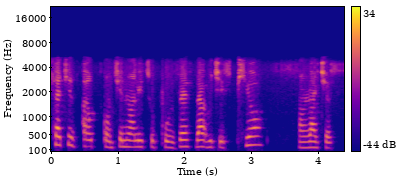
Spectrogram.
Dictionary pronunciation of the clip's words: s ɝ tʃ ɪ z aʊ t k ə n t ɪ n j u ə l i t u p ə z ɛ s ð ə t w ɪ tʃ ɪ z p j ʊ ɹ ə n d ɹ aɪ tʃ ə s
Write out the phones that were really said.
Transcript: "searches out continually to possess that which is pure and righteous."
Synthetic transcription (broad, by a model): s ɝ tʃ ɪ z aʊ t k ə n t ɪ n j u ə l i t u p ə z ɛ s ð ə t w ɪ tʃ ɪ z p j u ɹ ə n ɹ aɪ tʃ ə s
